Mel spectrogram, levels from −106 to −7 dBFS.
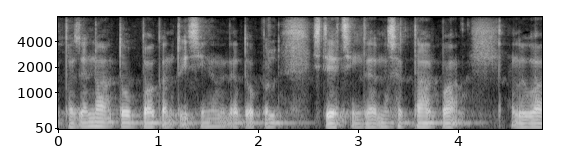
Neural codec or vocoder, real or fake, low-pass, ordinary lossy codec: codec, 16 kHz, 4 kbps, FunCodec, trained on LibriTTS, 50 frames a second; fake; none; none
